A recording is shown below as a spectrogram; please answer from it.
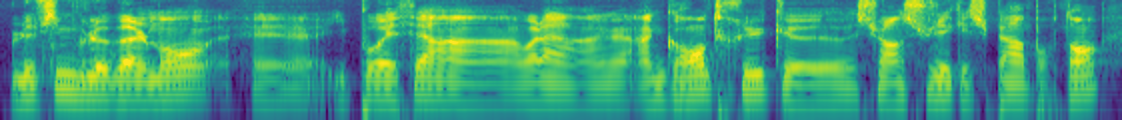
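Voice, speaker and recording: A man's voice: fairly low pitch, moderate pace, mellow, clear, resonant tone. A young man co-hosting a casual film podcast, reading press reviews aloud and picking them apart with sardonic asides. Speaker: co-host film critic.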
